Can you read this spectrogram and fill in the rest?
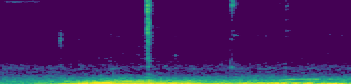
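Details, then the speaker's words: Suzuki Ertiga Hybrid test drive after replacing worn engine mounts with SGP rear support (owner suspected front shock): clean, even engine note under acceleration, earlier floor noise and vibration gone; normal. "Okay, wala na. Wala nang ingay sa ilalim. Ito lahat yung engine supports."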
